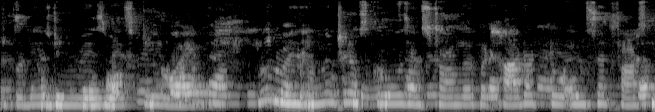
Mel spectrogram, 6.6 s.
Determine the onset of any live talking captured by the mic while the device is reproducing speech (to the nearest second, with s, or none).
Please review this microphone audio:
none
